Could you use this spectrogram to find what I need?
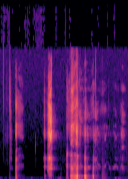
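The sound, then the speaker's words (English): A few sharp hiccups, brought on by laughing too hard, jump out irregularly over about two seconds, mixed with brief breathy laughter-like bursts, with quiet pauses between them. “Is this staying in the part where I realize I have hiccups?”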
